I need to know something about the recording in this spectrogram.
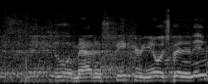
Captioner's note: speaking in French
